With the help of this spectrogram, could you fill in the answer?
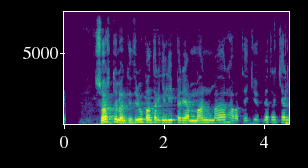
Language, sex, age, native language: Icelandic, male, 40-49, Icelandic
